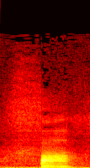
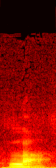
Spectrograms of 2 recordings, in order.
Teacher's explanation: If you listen to fala, the two a sounds are not the same. The first is open fa. The second is closed la fala. Okay? And sometimes like in the word distancia, the closed a is indicated with a circumflexed accent.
